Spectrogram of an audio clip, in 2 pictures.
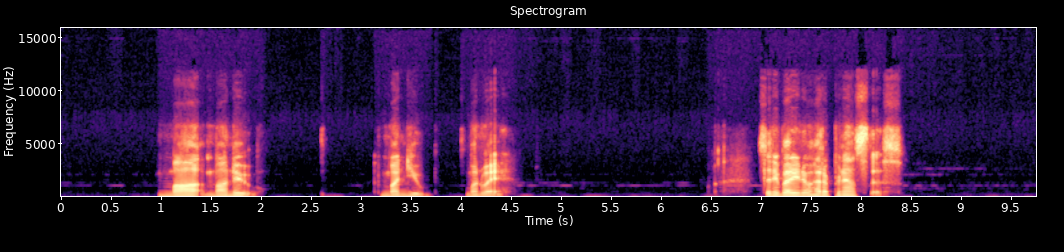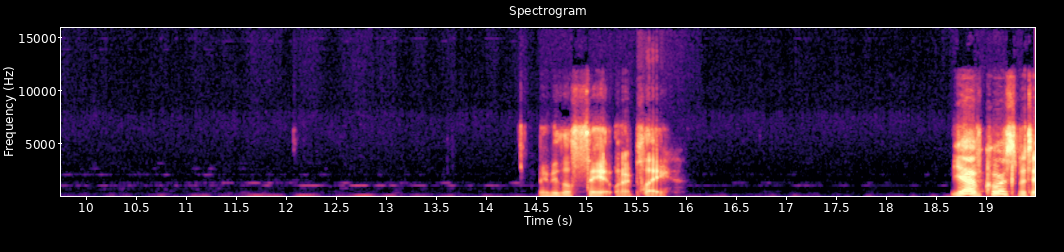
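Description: A young man talks calmly into a microphone up close, in short bursts with pauses.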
